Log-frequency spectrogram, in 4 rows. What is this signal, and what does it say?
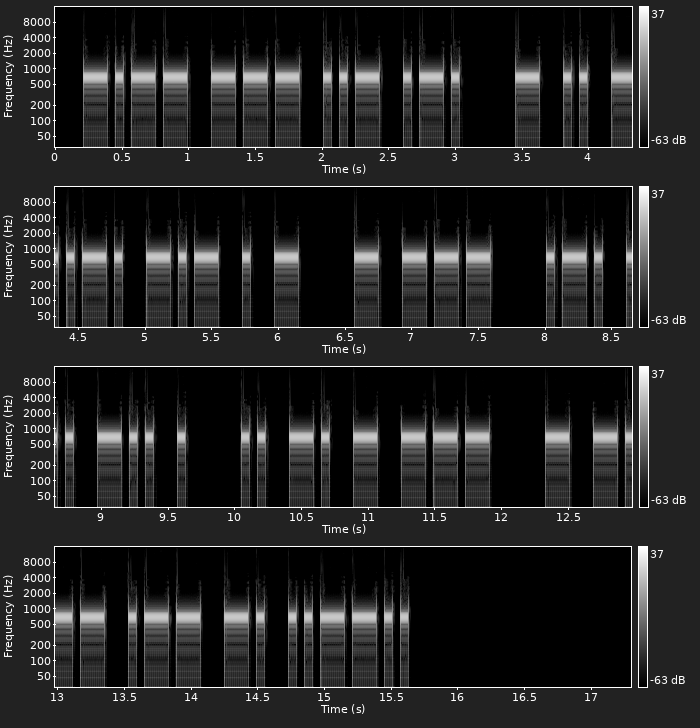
Morse code, heard as a keyed tone, about 20 wpm, 700 Hz. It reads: YOUR TICKET TO RIDE INTO TOWN?
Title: Sentences from Top 1400 Words 20wpm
